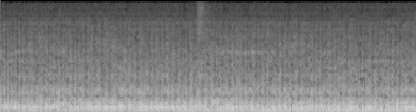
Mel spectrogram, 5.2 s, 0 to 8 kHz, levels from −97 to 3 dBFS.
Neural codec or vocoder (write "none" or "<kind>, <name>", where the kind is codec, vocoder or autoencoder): vocoder, Vocos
